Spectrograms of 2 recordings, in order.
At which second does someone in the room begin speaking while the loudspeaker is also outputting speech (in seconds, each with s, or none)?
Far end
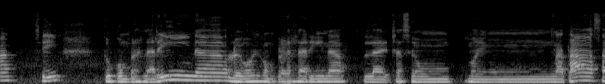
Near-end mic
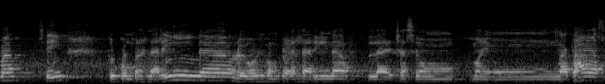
none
